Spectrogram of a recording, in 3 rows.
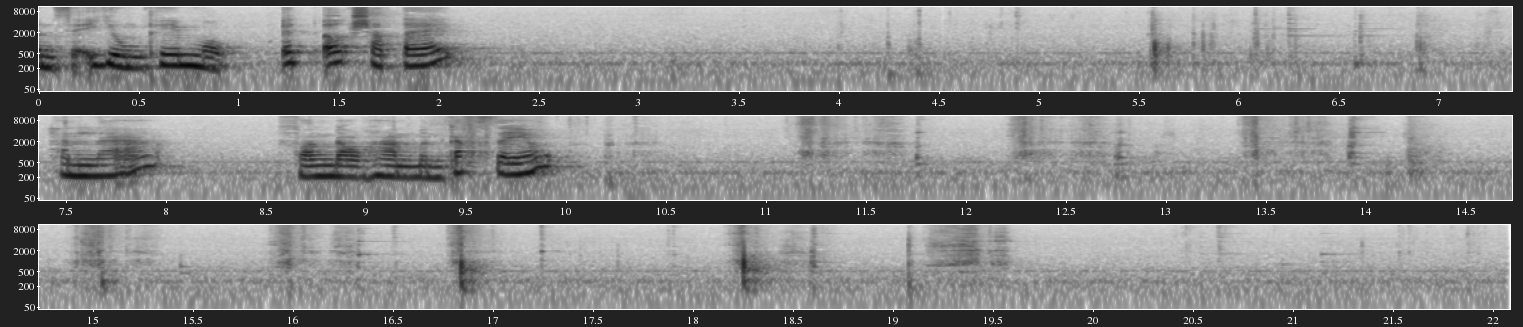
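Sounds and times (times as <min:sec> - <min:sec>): knife slicing on cutting board: 0:11.2 - 0:14.1, 0:14.9 - 0:17.1, 0:18.2 - 0:19.7.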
